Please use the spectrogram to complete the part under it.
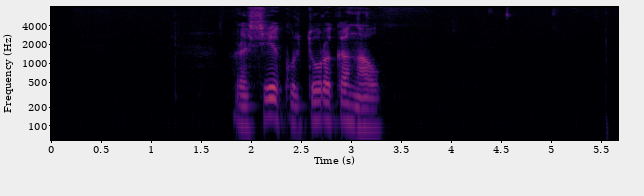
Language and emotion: Russian, neutral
